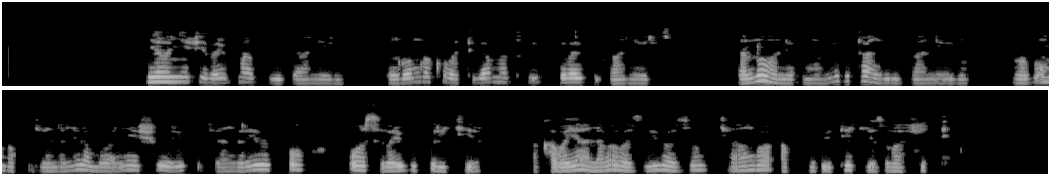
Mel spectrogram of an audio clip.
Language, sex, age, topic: Kinyarwanda, female, 18-24, education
